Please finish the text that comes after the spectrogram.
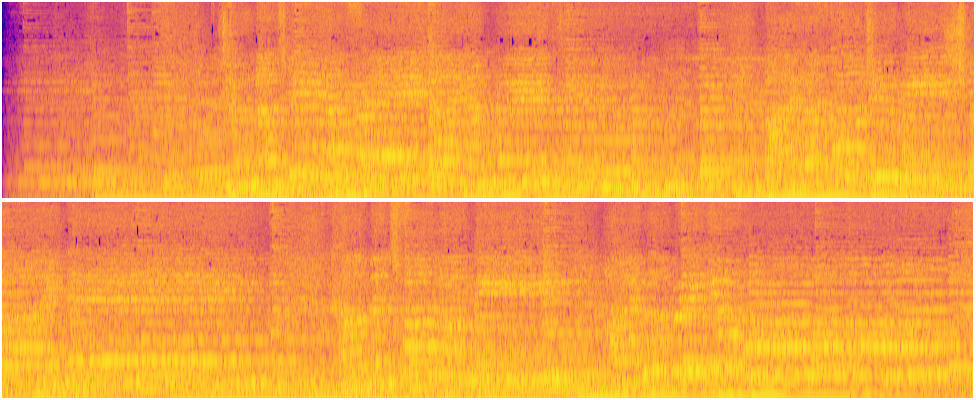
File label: contemporary choir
